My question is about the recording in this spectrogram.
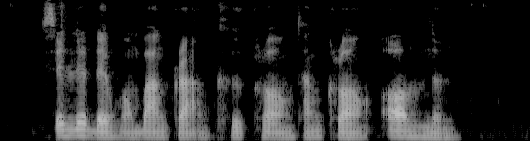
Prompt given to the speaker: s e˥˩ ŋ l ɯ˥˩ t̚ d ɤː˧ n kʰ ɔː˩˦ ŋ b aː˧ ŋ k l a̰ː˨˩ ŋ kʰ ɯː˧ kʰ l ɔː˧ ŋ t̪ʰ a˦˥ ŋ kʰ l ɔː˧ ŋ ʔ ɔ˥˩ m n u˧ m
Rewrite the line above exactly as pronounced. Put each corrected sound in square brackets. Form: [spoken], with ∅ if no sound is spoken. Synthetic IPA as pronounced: s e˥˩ [n] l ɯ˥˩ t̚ d ɤː˧ [m] kʰ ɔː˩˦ ŋ b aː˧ ŋ k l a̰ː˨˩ ŋ kʰ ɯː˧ kʰ l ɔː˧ ŋ t̪ʰ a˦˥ ŋ kʰ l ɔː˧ ŋ ʔ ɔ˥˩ m n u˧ [n]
